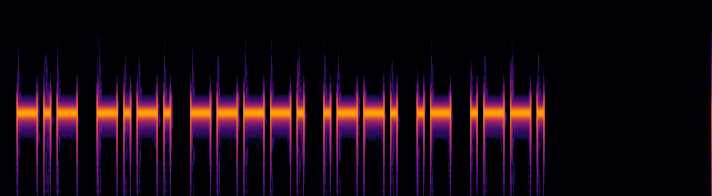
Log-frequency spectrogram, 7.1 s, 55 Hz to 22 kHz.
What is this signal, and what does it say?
Morse code, heard as a keyed tone, about 18 wpm, 700 Hz. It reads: KC9PAP
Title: Speed Racing - USA 2x3 Call Signs 15wpm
